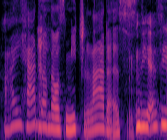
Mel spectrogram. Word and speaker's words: michelada: So at the end, and I don't like the taste of beer, but I had one of those micheladas Yes, you right did.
